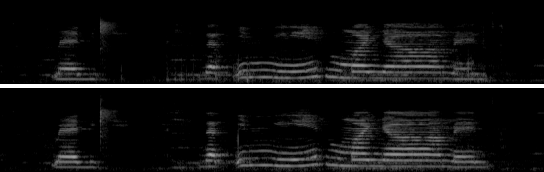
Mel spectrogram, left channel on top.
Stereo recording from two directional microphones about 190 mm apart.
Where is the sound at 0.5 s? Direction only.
15° right (ahead or behind).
